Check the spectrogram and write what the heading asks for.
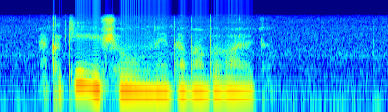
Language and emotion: Russian, neutral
